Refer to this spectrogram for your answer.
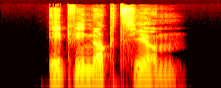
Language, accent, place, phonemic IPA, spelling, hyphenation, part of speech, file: German, Germany, Berlin, /ɛkviˈnɔkt͡si̯ʊm/, Äquinoktium, Äqui‧nok‧ti‧um, noun, De-Äquinoktium.ogg
- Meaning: equinox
